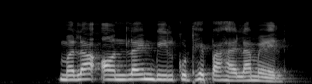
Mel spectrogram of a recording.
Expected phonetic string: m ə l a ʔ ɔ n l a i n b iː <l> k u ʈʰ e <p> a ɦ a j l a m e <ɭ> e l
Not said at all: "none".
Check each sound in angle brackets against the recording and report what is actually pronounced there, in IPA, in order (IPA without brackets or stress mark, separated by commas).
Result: l, p, ɭ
